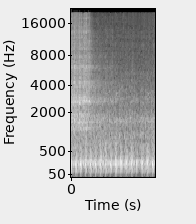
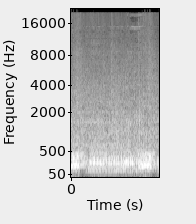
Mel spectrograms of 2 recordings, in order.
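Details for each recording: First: Polaris Sportsman 500 single-cylinder ATV after carburetor rejetting, even fast settled idle around 1250 rpm with no hunting or surging, possibly running slightly rich by design; normal idle. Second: Polaris Sportsman 500 after carburetor rejetting: a few revs, then steady slightly soft, burbly single-cylinder idle around 1250 rpm; running a touch rich as intended, not fully warmed up.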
